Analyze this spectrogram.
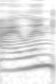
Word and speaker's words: island: land is land but in the word island we don't hear that s it's a little silly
